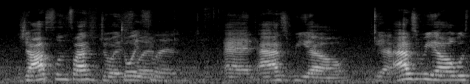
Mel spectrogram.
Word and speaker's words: Joycelyn: How did she pronounce it? Jocelyn or Joycelyn? Joycelyn.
